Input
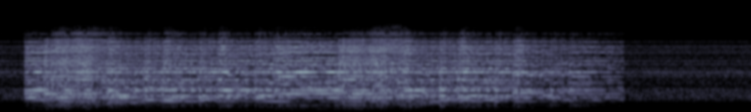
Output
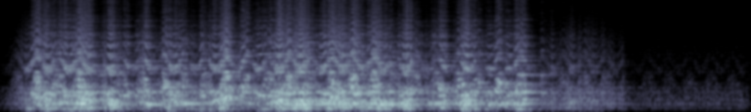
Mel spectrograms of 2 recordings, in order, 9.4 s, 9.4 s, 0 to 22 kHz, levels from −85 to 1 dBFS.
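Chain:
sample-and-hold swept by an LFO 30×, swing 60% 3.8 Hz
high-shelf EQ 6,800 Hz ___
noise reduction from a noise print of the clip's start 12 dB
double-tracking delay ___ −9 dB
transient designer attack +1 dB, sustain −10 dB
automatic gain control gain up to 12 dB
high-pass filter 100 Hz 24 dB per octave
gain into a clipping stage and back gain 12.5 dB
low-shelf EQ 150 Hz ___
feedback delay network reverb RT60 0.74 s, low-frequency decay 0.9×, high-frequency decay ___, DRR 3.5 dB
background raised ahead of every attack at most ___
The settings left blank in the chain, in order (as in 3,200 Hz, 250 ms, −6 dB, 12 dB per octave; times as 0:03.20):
−11 dB, 26 ms, −4.5 dB, 0.65×, 98 dB per second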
